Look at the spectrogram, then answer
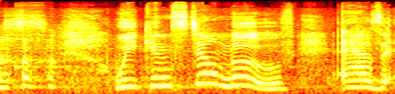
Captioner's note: laughs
